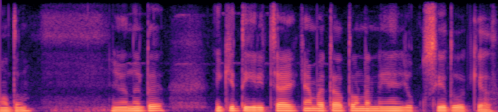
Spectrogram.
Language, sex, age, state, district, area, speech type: Malayalam, male, 45-60, Kerala, Palakkad, urban, spontaneous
